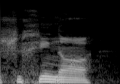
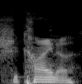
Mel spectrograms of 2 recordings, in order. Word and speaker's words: Shekinah: Yeah, so they would have been referring to the Shekinah, which many Christians pronounce Shekinah, so the presence of God, the glorious presence of God, the presence of God's glory.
